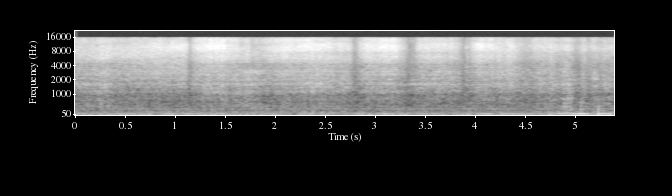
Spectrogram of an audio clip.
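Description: A squashed, bee-printed paper towel roll held in both hands is slowly rubbed and scratched with the fingertips. The result is a steady, soft papery rustle with a low rumble underneath and brief brighter scratching strokes, growing slightly louder toward the end.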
